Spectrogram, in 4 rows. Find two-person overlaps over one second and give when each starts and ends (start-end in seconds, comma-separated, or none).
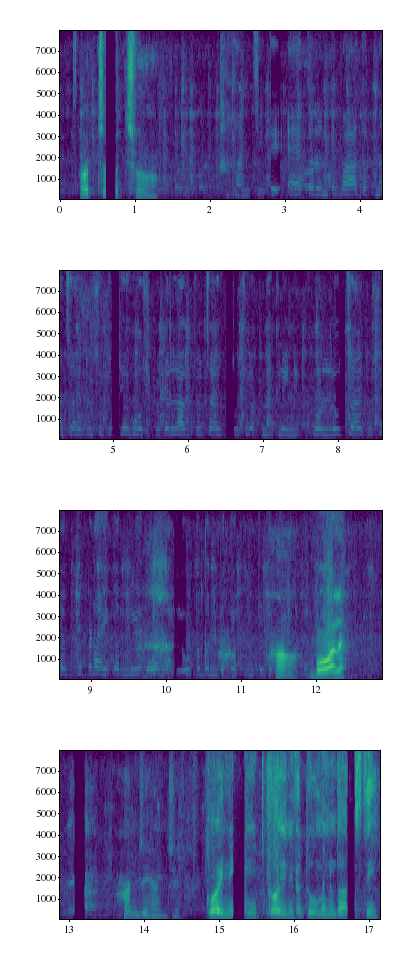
none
